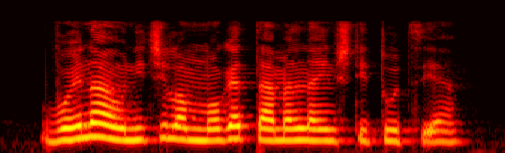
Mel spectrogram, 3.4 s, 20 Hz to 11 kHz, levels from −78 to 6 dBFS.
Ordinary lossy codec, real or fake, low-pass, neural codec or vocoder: AAC, 48 kbps; real; 7.2 kHz; none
